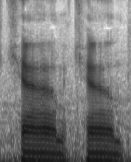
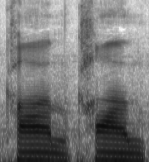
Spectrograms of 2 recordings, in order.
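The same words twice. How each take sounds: First: It is said in an American accent. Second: It is said in a British accent.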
